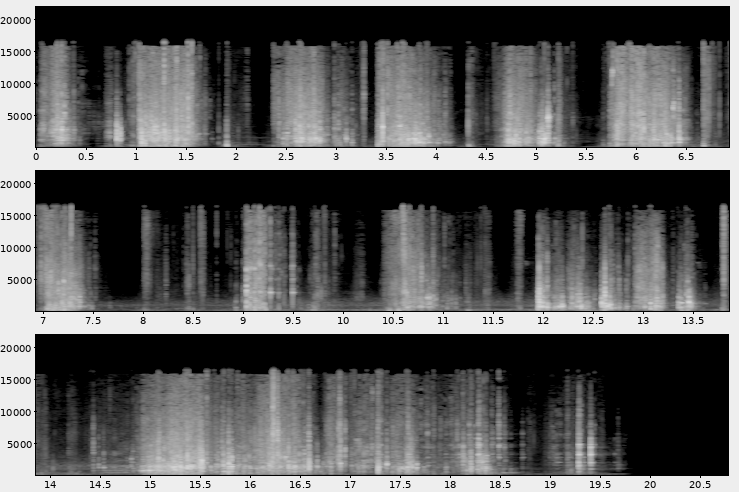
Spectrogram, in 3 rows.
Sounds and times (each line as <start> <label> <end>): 0.0 wood stone floor scraping pile 7.6
8.9 wood stone floor scraping pile 9.8
10.4 wood stone floor scraping pile 19.5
